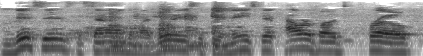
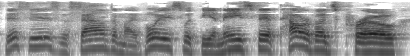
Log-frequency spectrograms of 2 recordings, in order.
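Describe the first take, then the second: First: The voice is heard over background noise. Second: The voice is heard without background noise.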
